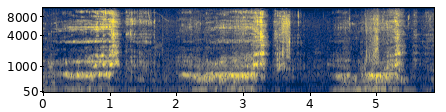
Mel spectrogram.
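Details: Dogs fighting: two 60 kg Cane Corsos and a passing Dogo Argentino of about 50 kg, which turned aggressive toward one Cane Corso. Three deep, rough growling bursts, each about a second long, separated by short pauses, with scuffling noise between.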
